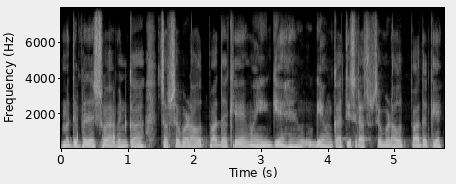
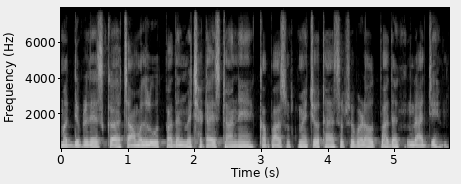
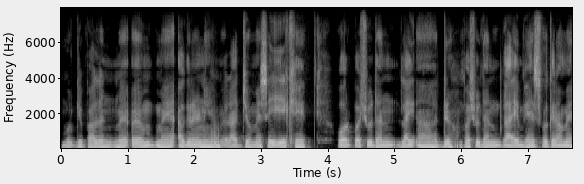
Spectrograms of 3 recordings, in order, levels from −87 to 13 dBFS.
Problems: echo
